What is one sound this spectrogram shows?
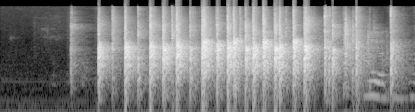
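A group of women clap their hands in applause.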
